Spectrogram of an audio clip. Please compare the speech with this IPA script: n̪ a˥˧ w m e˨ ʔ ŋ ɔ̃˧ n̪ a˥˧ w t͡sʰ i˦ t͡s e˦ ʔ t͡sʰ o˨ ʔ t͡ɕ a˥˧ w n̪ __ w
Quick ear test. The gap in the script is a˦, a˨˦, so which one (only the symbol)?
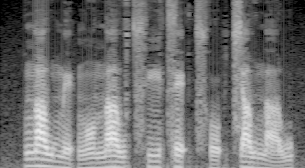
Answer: a˨˦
